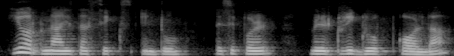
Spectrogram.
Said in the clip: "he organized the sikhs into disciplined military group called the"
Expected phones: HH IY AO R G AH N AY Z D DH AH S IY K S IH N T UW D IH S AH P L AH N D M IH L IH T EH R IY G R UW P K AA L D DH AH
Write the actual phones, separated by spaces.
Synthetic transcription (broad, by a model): HH IY AO R G AH N AY Z D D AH S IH K S IH N T UW D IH S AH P AH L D M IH L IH T R IY G R UW P K AA L D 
